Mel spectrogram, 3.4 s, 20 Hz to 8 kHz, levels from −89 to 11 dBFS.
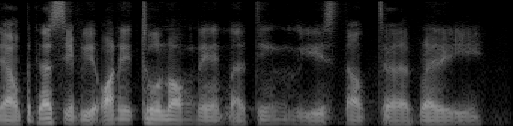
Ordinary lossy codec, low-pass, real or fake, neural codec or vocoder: none; none; fake; codec, 16 kHz, 1 kbps, FreqCodec, larger model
